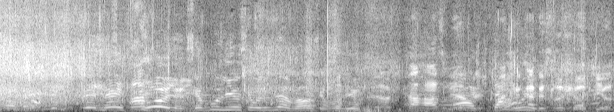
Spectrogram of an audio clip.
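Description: A person plunging into shallow lake water, a big splash that dies away in the first half-second, followed by several people's voices calling out over the water.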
